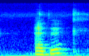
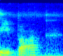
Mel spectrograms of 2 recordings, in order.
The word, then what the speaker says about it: epoch: Is that how you say it? Epic? But like spelled differently? No, I think it's Epoch.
